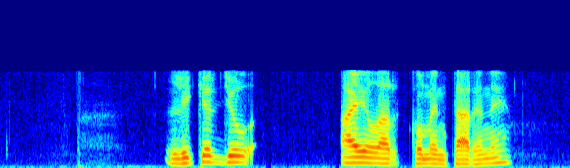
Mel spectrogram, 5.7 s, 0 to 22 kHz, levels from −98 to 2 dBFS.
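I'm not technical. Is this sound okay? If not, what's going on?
Yes, nothing is going wrong in this speech recording. It has gone through the kind of digital phone coding cordless phones use, G.726 ADPCM, so it has the narrow, phone-like sound of having nothing above about 3.9 kHz, with only a faint trace of that coding.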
